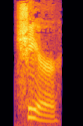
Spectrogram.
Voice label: "shear", spelling

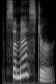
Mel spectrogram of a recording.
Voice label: "semester", english spelling

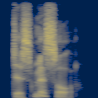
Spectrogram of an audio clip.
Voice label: "dismissal", spelling

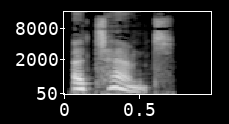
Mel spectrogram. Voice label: "attempt", english

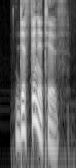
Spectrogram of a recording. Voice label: "definitive", English

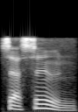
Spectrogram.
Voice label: "Sassoon", English

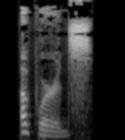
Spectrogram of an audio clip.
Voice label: "upwards", English

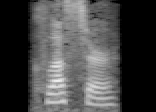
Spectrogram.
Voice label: "cluster", voice

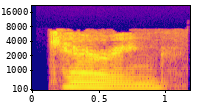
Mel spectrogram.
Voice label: "caring", English

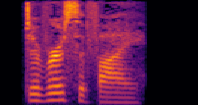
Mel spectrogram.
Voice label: "diversify", spelling

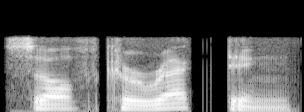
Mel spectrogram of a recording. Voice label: "self-correcting", English

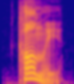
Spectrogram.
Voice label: "calmly", spelling

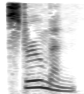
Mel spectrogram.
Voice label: "strewment", English

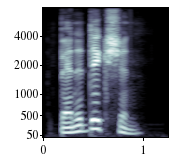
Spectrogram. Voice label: "benediction", English

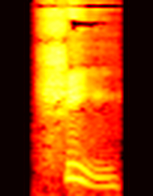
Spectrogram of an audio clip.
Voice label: "she", spelling

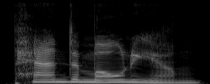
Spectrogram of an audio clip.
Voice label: "pandemonium", English voice

